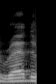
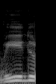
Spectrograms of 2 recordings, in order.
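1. 모음은 짧은 'e' 소리입니다. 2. 모음은 긴 'ee' 소리입니다. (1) "스펠링은 똑같고 발음이 달라져요" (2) "읽다, read"

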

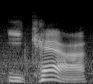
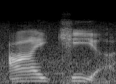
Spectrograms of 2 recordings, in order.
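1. Wymawia się po polsku. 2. Wymawia się po angielsku.

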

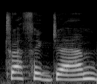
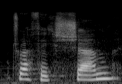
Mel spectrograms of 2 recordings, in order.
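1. El sonido de la j es limpio, con poco ruido de fricción. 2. El sonido de la j es ruidoso, con mucha fricción. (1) "en vez de decir" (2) "dicen traffic jam. ... Y tiene tanto ruido"

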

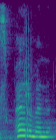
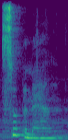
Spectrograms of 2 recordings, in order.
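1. Słowo wymawia się z polską wymową. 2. Słowo wymawia się z angielską wymową. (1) "Po polsku Superman" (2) "po angielsku należy przeczytać Superman"

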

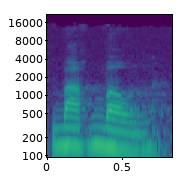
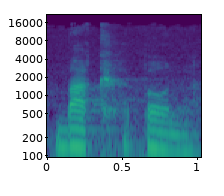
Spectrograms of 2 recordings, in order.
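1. Âm k ở giữa được lướt qua. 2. Âm k ở giữa được phát âm rõ ràng. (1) "để đọc nhanh thì chúng ta không cần âm ca nữa" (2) "khi kết hợp lại chúng ta đọc là backbone"

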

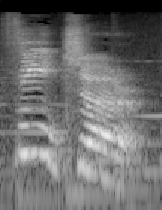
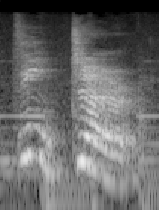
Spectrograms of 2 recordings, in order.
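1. Произносится как одно плавное слово: tee-cher. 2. Произносится как одно плавное слово: tee-cher.

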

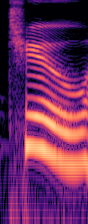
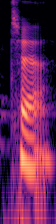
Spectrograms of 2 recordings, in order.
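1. 이 단어는 모음을 분명하고 강하게 발음합니다. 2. 이 단어는 짧고 약하게 발음합니다. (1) "강조할 때는 to 하고 이렇게 명확하게 발음을" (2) "자연스럽게 짧은 to 또는 약하게 to"

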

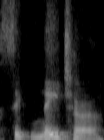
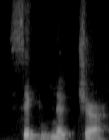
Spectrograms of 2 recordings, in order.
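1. Trọng âm nằm ở âm tiết thứ hai. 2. Trọng âm nằm ở âm tiết thứ nhất. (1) "nhiều người đọc là signature, tức là nhấn cái phần hai này" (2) "nó nhấn cái đầu mới là cái quan trọng"

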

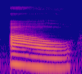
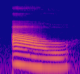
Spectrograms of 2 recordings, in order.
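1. 첫 소리는 세게, 두 번째 소리는 약하게 내요. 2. 첫 소리는 세게, 두 번째 소리는 약하게 내요.

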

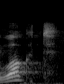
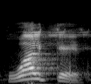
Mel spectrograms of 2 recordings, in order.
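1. La terminación no es una sílaba aparte. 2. La terminación se pronuncia como una sílaba aparte. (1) "La ed no se pronuncia" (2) "Hay gente que aprueba y dice walker"

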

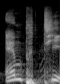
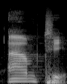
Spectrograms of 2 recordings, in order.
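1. p 소리를 강하고 분명하게 냅니다. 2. p 소리는 거의 들리지 않습니다. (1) "p 같은 철자의 발음을 너무 세게 해버리면 안 돼. empty 이렇게 하시면 안 돼" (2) "죽여주셔야 됩니다"

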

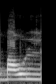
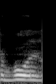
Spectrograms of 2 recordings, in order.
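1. स्वर 'ow' सारखा आवाज देतो. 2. स्वर 'oh' सारखा आवाज देतो. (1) "याचा उच्चार बाऊल नाही होत" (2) "याचा उच्चार बोल होतो"

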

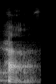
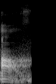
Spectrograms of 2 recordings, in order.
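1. শব্দটি h সহ পুরোপুরি উচ্চারণ করা হয়। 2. শব্দটি h বাদ দিয়ে সংক্ষেপে উচ্চারণ করা হয়। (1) "হ্যাভ বাক্যের শুরুতে আসলে হ্যাভ" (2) "যদি বাক্যের মাঝে আসে তাহলে তার উচ্চারণ করতে হবে আভ"

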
